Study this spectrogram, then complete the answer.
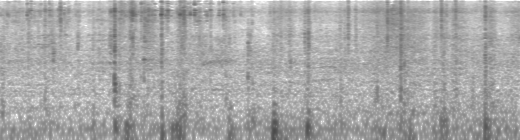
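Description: A woman settles into a car seat with soft thumps and rustling clothes.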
